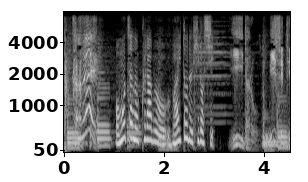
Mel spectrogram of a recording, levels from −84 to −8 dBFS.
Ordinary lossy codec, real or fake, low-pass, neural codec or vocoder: none; real; 7.2 kHz; none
